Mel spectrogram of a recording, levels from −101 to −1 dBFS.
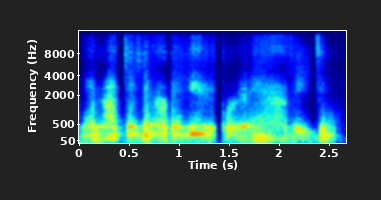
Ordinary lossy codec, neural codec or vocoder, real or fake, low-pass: MP3, 96 kbps; codec, 44.1 kHz, 0.9 kbps, DAC; fake; 14.4 kHz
